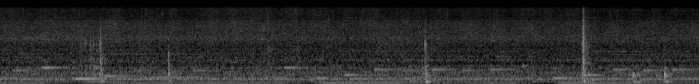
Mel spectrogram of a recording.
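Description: Beef and mushrooms sizzling in a frying pan as they are stirred with a wooden spatula, with a few sharp knocks of the spatula against the pan.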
